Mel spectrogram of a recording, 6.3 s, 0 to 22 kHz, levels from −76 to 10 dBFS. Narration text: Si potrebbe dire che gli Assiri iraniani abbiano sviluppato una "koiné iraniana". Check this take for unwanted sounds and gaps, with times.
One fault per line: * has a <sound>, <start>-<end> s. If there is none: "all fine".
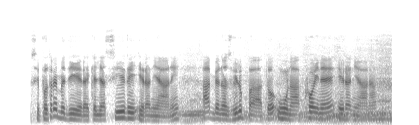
all fine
